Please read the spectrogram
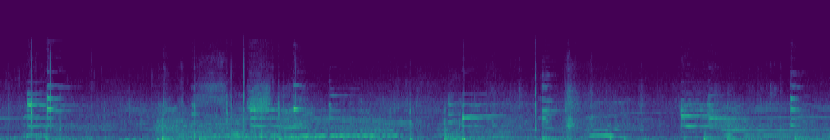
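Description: Metal being struck over and over, with sharp clanging hits that ring, and voices calling out over them.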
